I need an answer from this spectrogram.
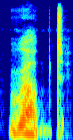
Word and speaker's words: rubbed: Again, is almost like a T sound. Rubbed.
